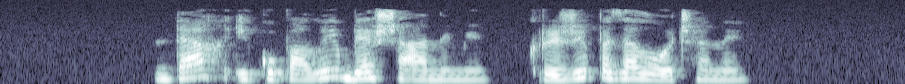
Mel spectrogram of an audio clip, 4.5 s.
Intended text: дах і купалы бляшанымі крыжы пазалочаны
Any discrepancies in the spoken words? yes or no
no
